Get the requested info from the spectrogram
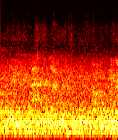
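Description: Spectators' voices filling an arena hall, a steady babble with short shouts and calls over it.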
